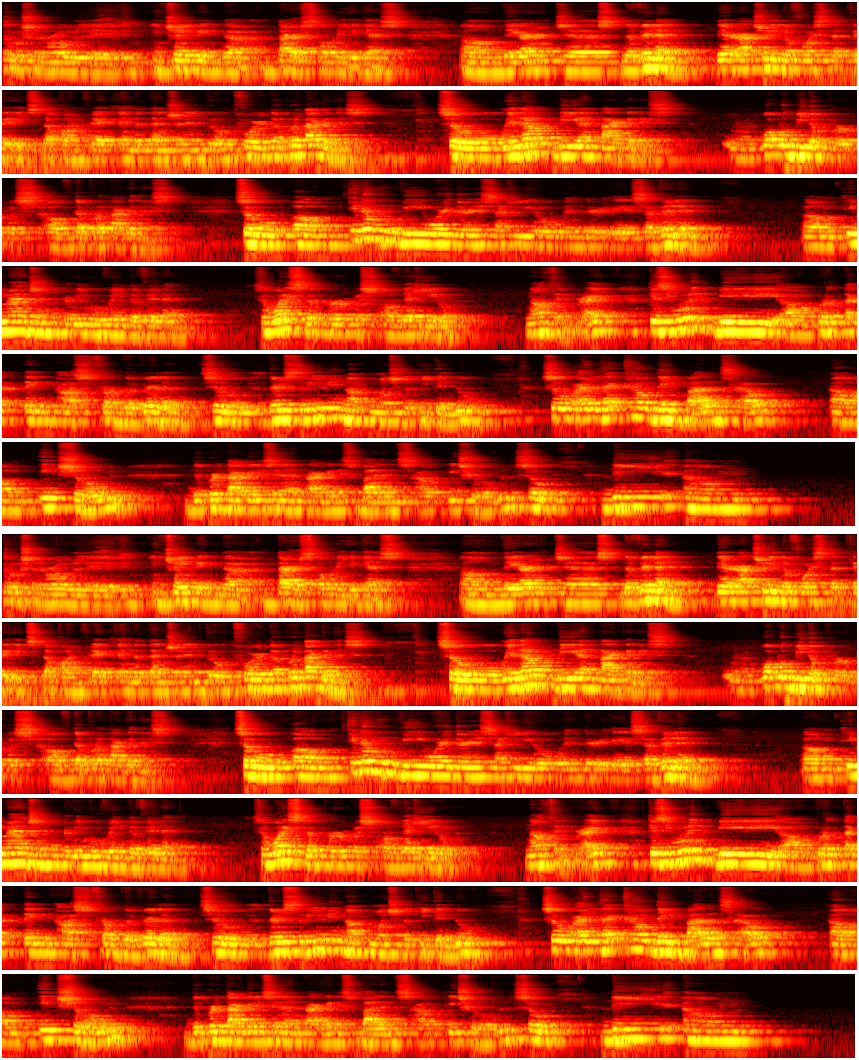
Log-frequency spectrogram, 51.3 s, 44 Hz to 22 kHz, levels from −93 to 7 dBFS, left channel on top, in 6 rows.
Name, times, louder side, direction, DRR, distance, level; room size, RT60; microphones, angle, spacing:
voice 1, 0.0-4.2 4.6-6.8 7.1-12.2 12.9-15.2 15.8-18.7 19.4-24.1 25.1-27.5 28.2-30.1 30.9-38.9 39.6-41.8 42.5-43.9 44.6-48.2 48.7-50.2, equal, 50° right, -2 dB, 0.6 m, -23 dB
2.5 x 2.2 x 2.4 m, 0.87 s
head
